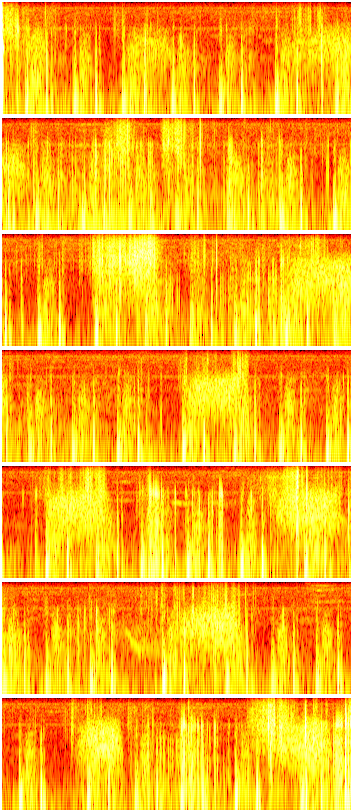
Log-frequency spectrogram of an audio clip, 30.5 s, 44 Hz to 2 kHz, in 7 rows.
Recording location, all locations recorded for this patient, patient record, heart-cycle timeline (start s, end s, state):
pulmonary valve (PV)
aortic valve (AV)+pulmonary valve (PV)+tricuspid valve (TV)+mitral valve (MV)
#Age: Child
#Sex: Male
#Height: 101.0 cm
#Weight: 16.6 kg
#Pregnancy status: False
#Murmur: Present
#Murmur locations: mitral valve (MV)+pulmonary valve (PV)+tricuspid valve (TV)
#Most audible location: pulmonary valve (PV)
#Systolic murmur timing: Holosystolic
#Systolic murmur shape: Decrescendo
#Systolic murmur grading: I/VI
#Systolic murmur pitch: Low
#Systolic murmur quality: Blowing
#Diastolic murmur timing: nan
#Diastolic murmur shape: nan
#Diastolic murmur grading: nan
#Diastolic murmur pitch: nan
#Diastolic murmur quality: nan
#Outcome: Abnormal
#Campaign: 2014 screening campaign
0.00	0.30	unannotated
0.30	0.40	S1
0.40	0.54	systole
0.54	0.64	S2
0.64	0.90	diastole
0.90	1.02	S1
1.02	1.16	systole
1.16	1.26	S2
1.26	1.50	diastole
1.50	1.62	S1
1.62	1.76	systole
1.76	1.86	S2
1.86	2.12	diastole
2.12	2.22	S1
2.22	2.38	systole
2.38	2.46	S2
2.46	2.72	diastole
2.72	2.82	S1
2.82	2.98	systole
2.98	3.06	S2
3.06	3.40	diastole
3.40	3.54	S1
3.54	3.68	systole
3.68	3.76	S2
3.76	4.22	diastole
4.22	4.28	S1
4.28	4.44	systole
4.44	4.56	S2
4.56	4.78	diastole
4.78	4.88	S1
4.88	5.04	systole
5.04	5.14	S2
5.14	5.34	diastole
5.34	5.46	S1
5.46	5.64	systole
5.64	5.74	S2
5.74	5.94	diastole
5.94	6.04	S1
6.04	6.20	systole
6.20	6.30	S2
6.30	6.52	diastole
6.52	6.64	S1
6.64	6.78	systole
6.78	6.88	S2
6.88	7.18	diastole
7.18	7.30	S1
7.30	7.42	systole
7.42	7.50	S2
7.50	7.82	diastole
7.82	7.94	S1
7.94	8.08	systole
8.08	8.18	S2
8.18	8.50	diastole
8.50	8.62	S1
8.62	8.74	systole
8.74	8.86	S2
8.86	9.18	diastole
9.18	9.28	S1
9.28	9.42	systole
9.42	9.52	S2
9.52	9.88	diastole
9.88	10.00	S1
10.00	10.14	systole
10.14	10.24	S2
10.24	10.50	diastole
10.50	10.64	S1
10.64	10.76	systole
10.76	10.86	S2
10.86	11.08	diastole
11.08	11.18	S1
11.18	11.32	systole
11.32	11.42	S2
11.42	11.62	diastole
11.62	11.74	S1
11.74	11.88	systole
11.88	11.98	S2
11.98	12.24	diastole
12.24	12.36	S1
12.36	12.52	systole
12.52	12.62	S2
12.62	12.88	diastole
12.88	13.01	S1
13.01	13.14	systole
13.14	13.22	S2
13.22	13.42	diastole
13.42	13.52	S1
13.52	13.68	systole
13.68	13.76	S2
13.76	13.96	diastole
13.96	14.08	S1
14.08	14.20	systole
14.20	14.28	S2
14.28	14.52	diastole
14.52	14.64	S1
14.64	14.78	systole
14.78	14.88	S2
14.88	15.34	diastole
15.34	15.48	S1
15.48	15.60	systole
15.60	15.70	S2
15.70	15.98	diastole
15.98	16.12	S1
16.12	16.24	systole
16.24	16.32	S2
16.32	16.56	diastole
16.56	16.68	S1
16.68	16.80	systole
16.80	16.90	S2
16.90	17.14	diastole
17.14	17.26	S1
17.26	17.38	systole
17.38	17.50	S2
17.50	17.98	diastole
17.98	18.12	S1
18.12	18.24	systole
18.24	18.36	S2
18.36	18.62	diastole
18.62	18.74	S1
18.74	18.88	systole
18.88	18.96	S2
18.96	19.20	diastole
19.20	19.31	S1
19.31	19.44	systole
19.44	19.52	S2
19.52	19.76	diastole
19.76	19.88	S1
19.88	20.02	systole
20.02	20.12	S2
20.12	20.42	diastole
20.42	20.54	S1
20.54	20.68	systole
20.68	20.78	S2
20.78	21.22	diastole
21.22	21.34	S1
21.34	21.46	systole
21.46	21.56	S2
21.56	21.82	diastole
21.82	21.94	S1
21.94	22.08	systole
22.08	22.18	S2
22.18	22.36	diastole
22.36	22.46	S1
22.46	22.60	systole
22.60	22.70	S2
22.70	22.92	diastole
22.92	23.02	S1
23.02	23.16	systole
23.16	23.26	S2
23.26	23.80	diastole
23.80	23.94	S1
23.94	24.08	systole
24.08	24.18	S2
24.18	24.60	diastole
24.60	24.72	S1
24.72	24.86	systole
24.86	24.96	S2
24.96	25.18	diastole
25.18	25.30	S1
25.30	25.44	systole
25.44	25.54	S2
25.54	25.74	diastole
25.74	25.86	S1
25.86	26.00	systole
26.00	26.10	S2
26.10	26.38	diastole
26.38	26.50	S1
26.50	26.64	systole
26.64	26.76	S2
26.76	27.22	diastole
27.22	27.36	S1
27.36	27.50	systole
27.50	27.62	S2
27.62	27.84	diastole
27.84	27.96	S1
27.96	28.10	systole
28.10	28.20	S2
28.20	28.40	diastole
28.40	28.54	S1
28.54	28.66	systole
28.66	28.76	S2
28.76	29.08	diastole
29.08	29.20	S1
29.20	29.34	systole
29.34	29.44	S2
29.44	29.90	diastole
29.90	30.54	unannotated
